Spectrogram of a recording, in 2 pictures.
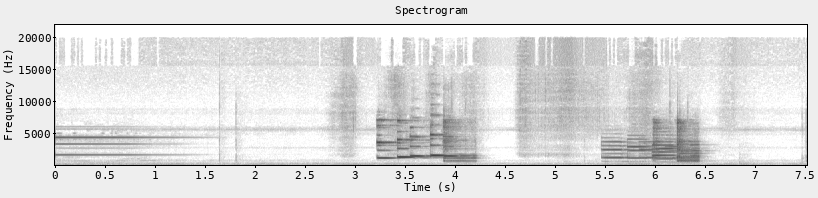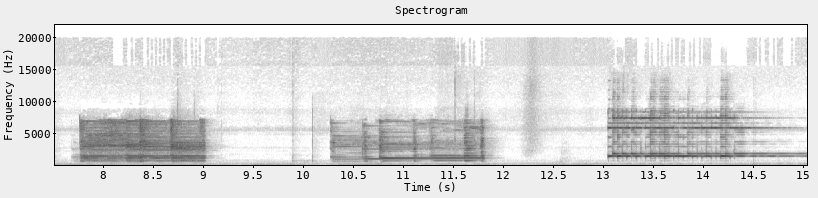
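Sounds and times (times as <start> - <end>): phone ringtone tunes: 3.2 - 4.2, 5.5 - 6.5, 7.8 - 9.1, 10.3 - 11.8, 13.1 - 15.0.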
